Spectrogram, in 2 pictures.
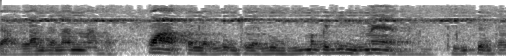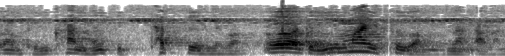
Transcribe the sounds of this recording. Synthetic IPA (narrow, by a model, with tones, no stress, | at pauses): aː˨˩klaː˨˦˥mt͡ɕʰa˧na˦˧˥nmaː˧˨kɔː˧˩ | kwaː˧˥˩t̚t̪ːa˧lɔː˨˩t̪̚lu˧˩˨ŋt̪a˧lɔ˨˩lu˧˩ŋniː˧˩ma˧˥˨k̬ɔ˧˩jɯ˧˩˨ŋmɛː˧˩a˧˩˧t̪ʰɯ˨˦ŋt͡ɕɯ˧ŋkt̪a˧˥˩ŋt̪ʰɯ˨˩˦ŋkʰa˧˥˩nha˨˧˥ki˨˩t̪̚t͡ɕʰa˦˥t̪̚t͡ɕeː˧nlɤː˧˩waː˧˩ʔɤː˧˩˧t͡ɕa˨˩ŋmiː˧˥˨ma˧˥˩jsɯ˨˩əŋna˨˩nʔa˧˩la˧˦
